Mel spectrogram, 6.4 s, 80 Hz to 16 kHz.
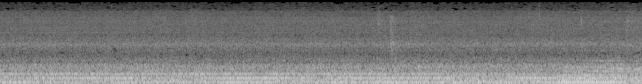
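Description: Steady electrical hum of a JR East E4 series Max Shinkansen standing at the platform: a low drone with several steady tones, and a faint click about four seconds in.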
